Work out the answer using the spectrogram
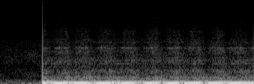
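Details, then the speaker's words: Low Country OBS truck V8 after replacing a spark plug wire with a shorter spare: catches sharply and settles into an even, loping idle, no misfire stumble, running on all cylinders again; normal idle. "yeah, now she sounds right. There we go. There we go, baby."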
